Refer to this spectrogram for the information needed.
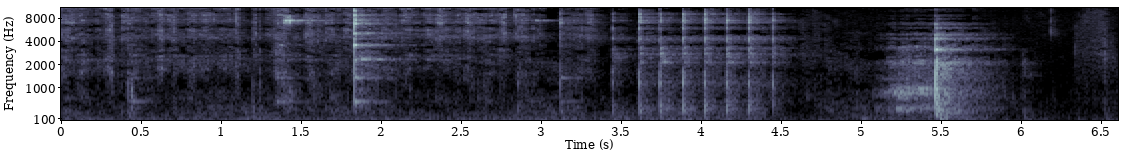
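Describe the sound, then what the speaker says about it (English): A spoon stirring spilled onion powder and seasoning in a dish, with irregular clinks and a run of quick rhythmic taps against the dish, close and fairly soft, with quiet gaps between. "And I take that, I like to mix it up really nice."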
